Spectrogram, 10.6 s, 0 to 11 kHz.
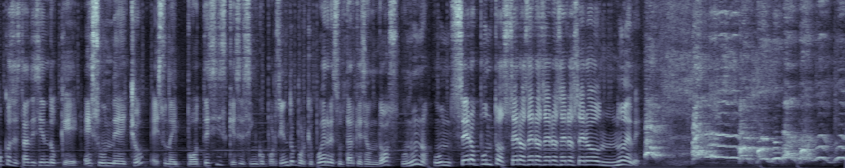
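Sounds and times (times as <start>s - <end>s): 
speech: 0.0s - 8.5s
several dogs barking excitedly: 8.1s - 10.5s.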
